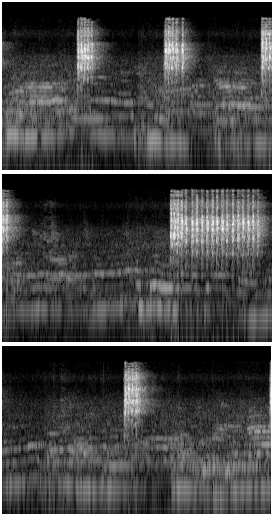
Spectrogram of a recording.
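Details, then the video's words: Masteran training audio of cucak kinoi for young birds: brief harsh bursts spaced one to two seconds apart, plus one longer grating rattle of rapid pulses, over soft, sustained low tones throughout. "masteran cucak kinoi untuk pancingan burung bahan"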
